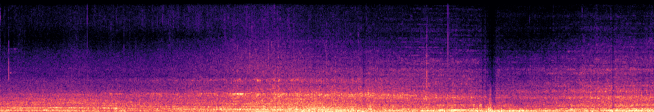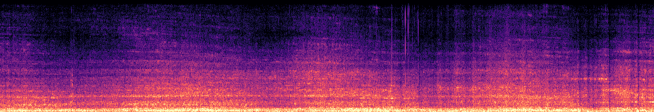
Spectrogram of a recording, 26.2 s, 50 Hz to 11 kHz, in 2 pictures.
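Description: EU07 electric locomotive and its train of passenger coaches pulling out close by. A falling whine is heard as the locomotive passes in the first few seconds, then the steady rolling noise of the coaches going past, louder from about four seconds in.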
